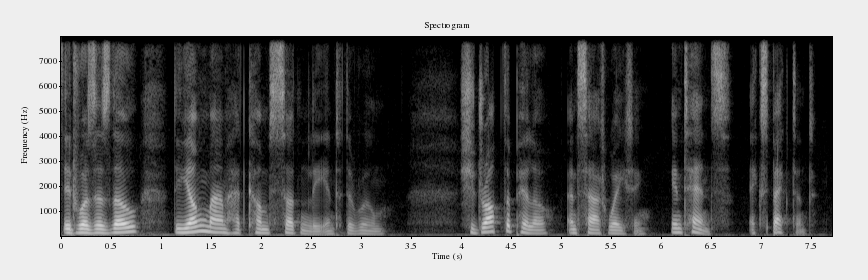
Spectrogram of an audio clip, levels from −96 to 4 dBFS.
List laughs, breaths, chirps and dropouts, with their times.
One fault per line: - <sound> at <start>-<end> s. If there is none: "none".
none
